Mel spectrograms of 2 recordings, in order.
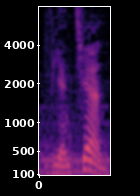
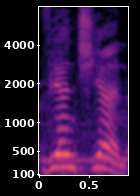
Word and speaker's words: Vientiane: which includes the capital VN 10 or VN GN I've heard Lao people pronounce it both ways I don't know exactly which one is correct I'm more inclined to say vientiane though because I don't trust that tea but whatever Chantry looks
